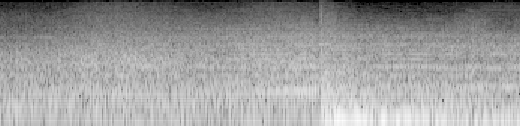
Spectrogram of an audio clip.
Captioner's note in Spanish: Sonido de motores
